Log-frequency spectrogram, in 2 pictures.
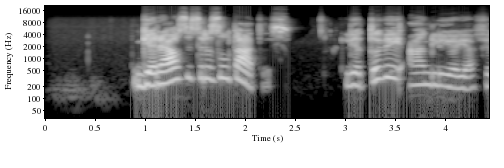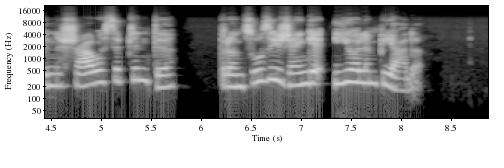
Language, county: Lithuanian, Vilnius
